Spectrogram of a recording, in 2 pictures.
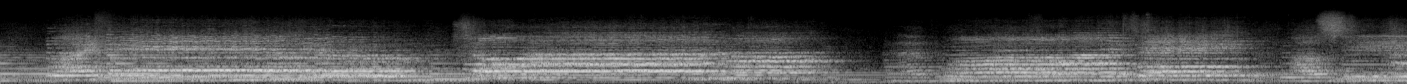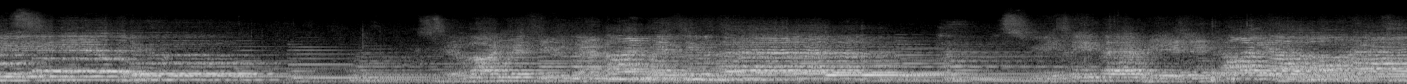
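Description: Chamber choir singing in parts, in sustained phrases broken by short breaths, with the deepest pauses about a third and two-thirds of the way through.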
